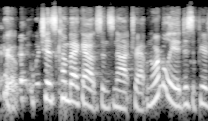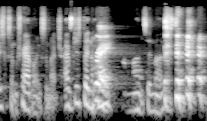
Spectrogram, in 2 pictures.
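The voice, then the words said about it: Southern American accent. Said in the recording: “it's my southernness ... It's more like your accent”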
